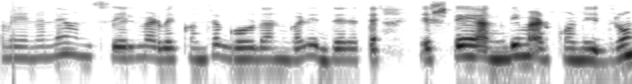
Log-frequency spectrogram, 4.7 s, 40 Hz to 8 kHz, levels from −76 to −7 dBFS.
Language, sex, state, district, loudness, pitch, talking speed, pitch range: Kannada, female, Karnataka, Shimoga, -25 LUFS, 210 Hz, 175 wpm, 190-230 Hz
